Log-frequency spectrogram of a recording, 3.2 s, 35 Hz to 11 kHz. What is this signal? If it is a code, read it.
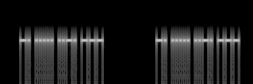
Morse code, heard as a keyed tone, about 50 wpm, 700 Hz. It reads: N5FO N5FO
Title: Easy Call Signs Repeated 2x - 50wpm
